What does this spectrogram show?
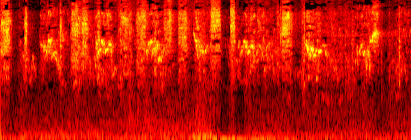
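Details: Mating call of a rainbow budgerigar, a dense run of high chirping, twittering warble and short squawks, pouring out almost without pause and interrupted by brief gaps.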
